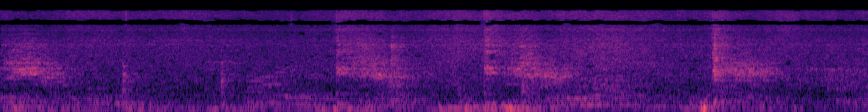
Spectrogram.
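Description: Eggs being stir-fried in a big wok over a rural cooking stove, with a soft, steady sizzle and several clinks and scrapes from stirring, fairly quiet throughout.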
